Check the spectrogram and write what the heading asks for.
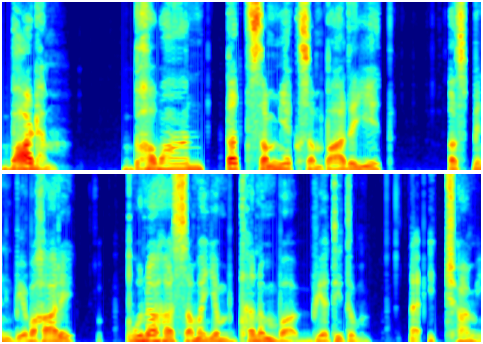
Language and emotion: Sanskrit, fearful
